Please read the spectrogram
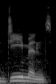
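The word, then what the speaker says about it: Dæmons: like a oh yeah it's supposed to be pronounced demons but the director of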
